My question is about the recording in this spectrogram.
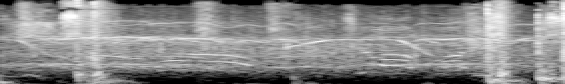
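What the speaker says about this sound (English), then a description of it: "And now they're trading blows." Punches land in a trade of blows in the boxing video game Fight Night Champion: several heavy thuds, with two clustered near the end, over steady crowd noise and talk.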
